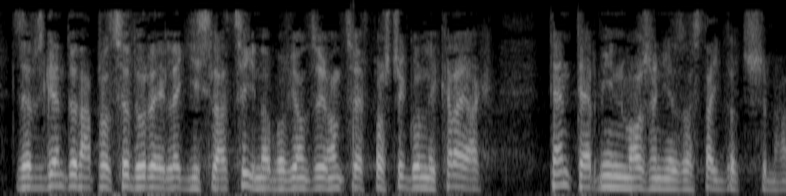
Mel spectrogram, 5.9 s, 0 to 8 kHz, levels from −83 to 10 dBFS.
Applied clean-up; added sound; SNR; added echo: none; none; none; none.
